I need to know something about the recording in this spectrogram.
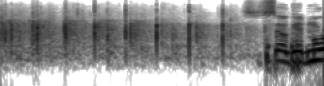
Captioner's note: applause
